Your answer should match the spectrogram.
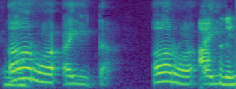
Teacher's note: یہ حمزہ حلق سے نکلتا ہے لیکن بیچ سے نہیں، ایک دم نیچے سے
